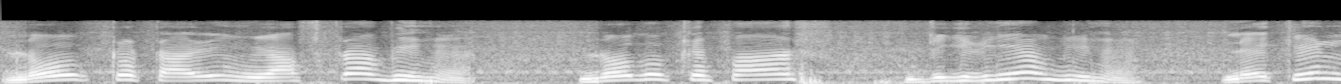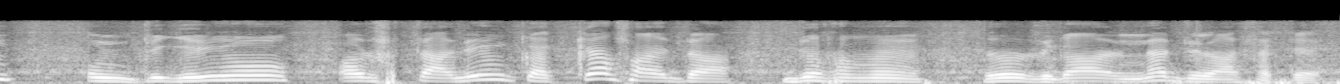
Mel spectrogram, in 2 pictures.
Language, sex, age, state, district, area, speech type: Urdu, male, 30-45, Delhi, Central Delhi, urban, spontaneous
